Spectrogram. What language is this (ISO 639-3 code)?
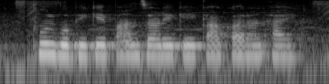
hne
